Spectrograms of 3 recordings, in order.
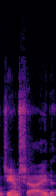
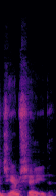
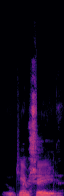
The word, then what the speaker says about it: Jamshid: reason the reason everyone you know calls me Jam shy with a long eye is not that that's how it's actually pronounced right but right that's how my kindergarten jamed correct it's actually Jam shade Jam shade yeah oh wow so um but that's how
